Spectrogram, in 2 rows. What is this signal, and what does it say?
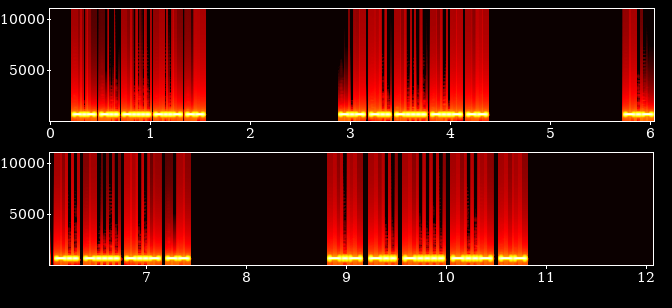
Morse code, heard as a keyed tone, about 45 wpm, 700 Hz. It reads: KD6XM KD6XM KD6XM KD6XM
